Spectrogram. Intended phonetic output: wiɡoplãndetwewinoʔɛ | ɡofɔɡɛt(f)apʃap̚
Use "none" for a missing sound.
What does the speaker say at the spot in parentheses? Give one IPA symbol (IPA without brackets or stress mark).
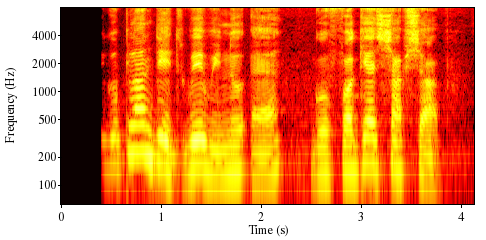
ʃ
